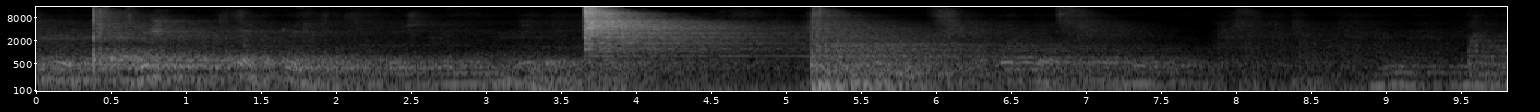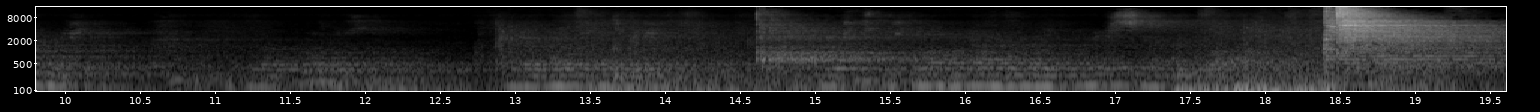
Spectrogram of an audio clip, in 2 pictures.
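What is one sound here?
Swords clash with sharp metallic rings in an echoing hall.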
